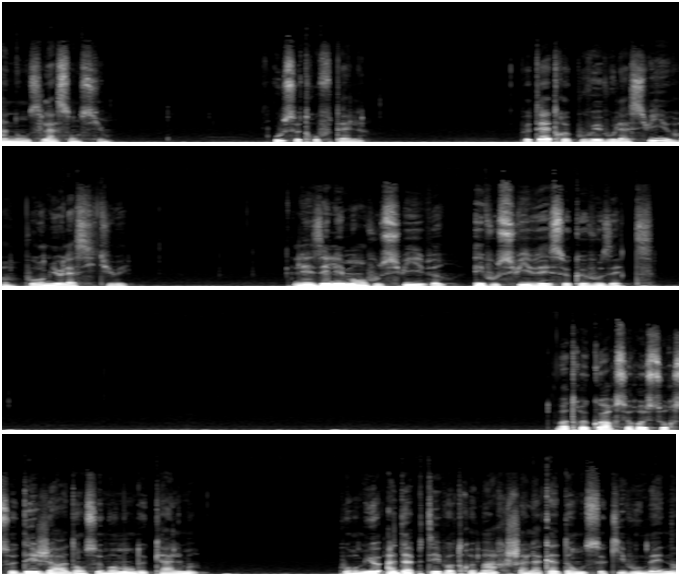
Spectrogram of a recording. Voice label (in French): Montagne Animal Respiration Femme Sans musique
